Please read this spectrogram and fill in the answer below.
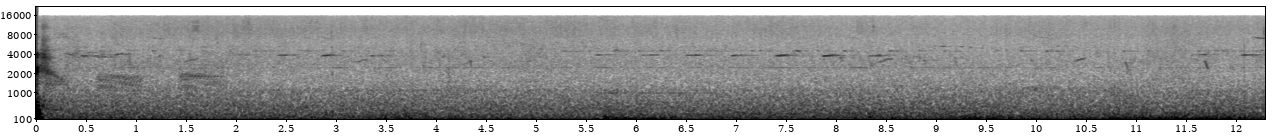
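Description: Quiet outdoor ambience: a steady low rumble with faint, short, high bird chirps scattered throughout.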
